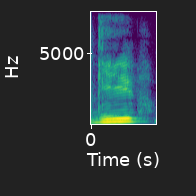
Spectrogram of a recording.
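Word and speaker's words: Ghee: Und diese Medikamente, diese Kräutermischung waren entweder mit Honig gemischt oder mit G oder G ausgesprochen, G-H-E-E -E geschrieben.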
